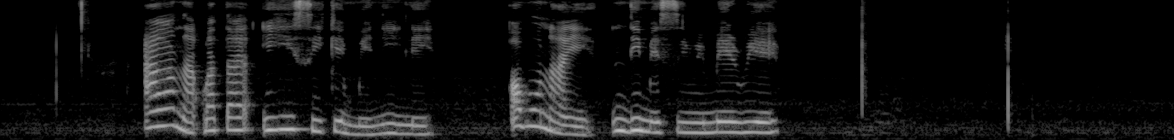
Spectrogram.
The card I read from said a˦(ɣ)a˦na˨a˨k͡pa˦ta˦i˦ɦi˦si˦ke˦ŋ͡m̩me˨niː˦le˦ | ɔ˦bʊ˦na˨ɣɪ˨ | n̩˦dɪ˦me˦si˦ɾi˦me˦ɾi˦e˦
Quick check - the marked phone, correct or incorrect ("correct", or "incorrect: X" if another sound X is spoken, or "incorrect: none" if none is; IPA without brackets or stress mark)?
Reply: correct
